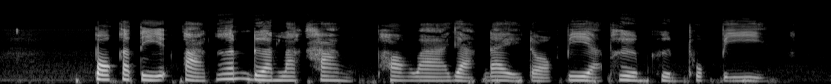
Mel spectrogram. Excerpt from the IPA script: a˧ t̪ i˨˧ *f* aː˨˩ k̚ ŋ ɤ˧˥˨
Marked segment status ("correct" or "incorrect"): correct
